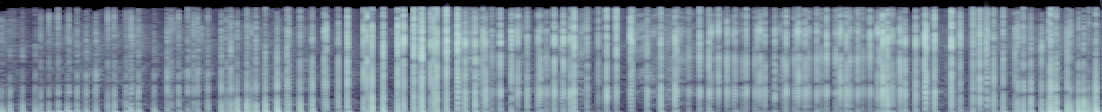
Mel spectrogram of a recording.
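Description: Long nails tap and scratch fast on a small, solid laminated cardboard children's board book held in both hands. Quick, dry, clicky taps come in a dense, uneven flurry, with scratchy strokes between them and a bright, papery top end. Each tap dies almost at once.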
